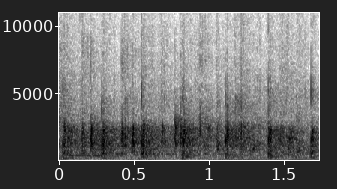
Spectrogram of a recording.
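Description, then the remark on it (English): After a prayer, a church audience applauds for the Holy Ghost. Many hands clap in a dense, steady wash of crackling bursts that holds at an even, fairly loud level for the whole stretch, with a faint low hum beneath. “Let's give the Holy Ghost a round of applause.”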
